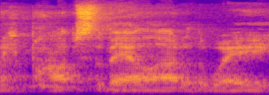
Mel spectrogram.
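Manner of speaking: normal talking voice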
